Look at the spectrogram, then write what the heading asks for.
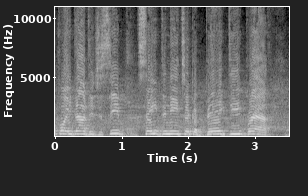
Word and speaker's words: Saint Denis: Saint Denis. Saint Denis.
